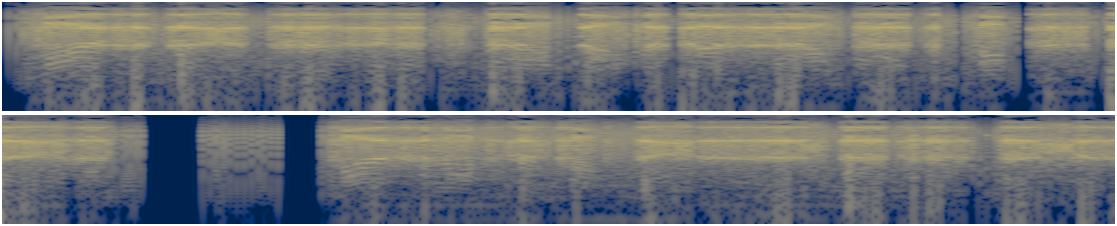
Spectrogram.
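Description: A voice heavily disguised by a voice changer, speaking Dutch in short phrases: thin and distorted, with almost no low end, and a brief pause near the middle.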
